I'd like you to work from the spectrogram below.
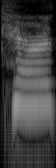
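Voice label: "Carrot", pronunciation; vegetables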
